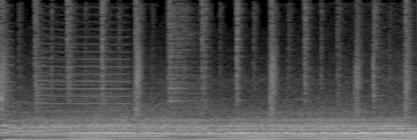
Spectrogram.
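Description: A Ford Mustang drifting without the handbrake, its engine droning steadily while the tires skid and squeal continuously, loud and close throughout.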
